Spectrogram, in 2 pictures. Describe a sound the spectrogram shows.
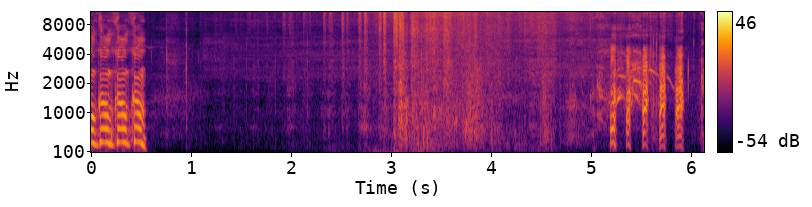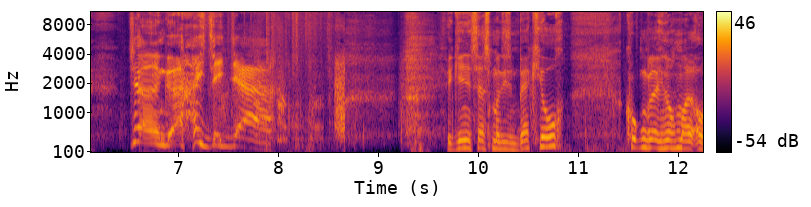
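A dog's paws patter and crunch on snow nearby.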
